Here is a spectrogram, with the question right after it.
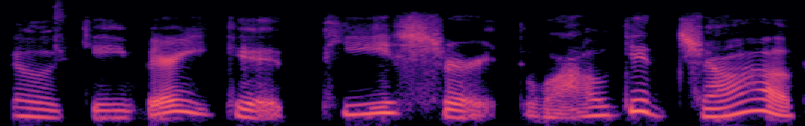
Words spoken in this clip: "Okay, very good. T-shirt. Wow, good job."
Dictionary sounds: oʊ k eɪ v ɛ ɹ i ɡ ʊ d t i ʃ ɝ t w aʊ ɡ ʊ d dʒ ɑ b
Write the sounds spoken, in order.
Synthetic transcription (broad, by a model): oʊ k eɪ v ɛ ɹ i ɡ ʊ d t i ʃ ɝ t w aʊ ɡ ʊ d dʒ ɑ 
